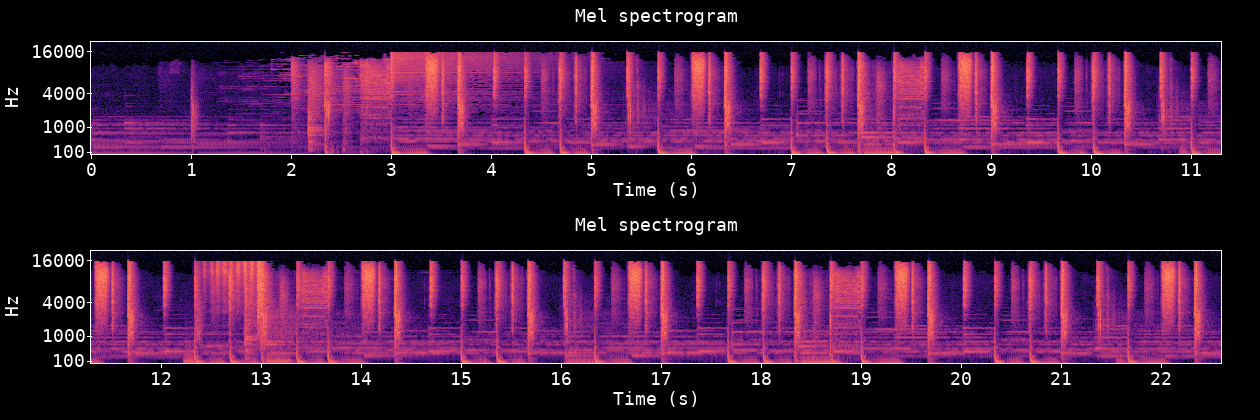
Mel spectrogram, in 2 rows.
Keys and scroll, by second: 1.1 w, 2.6 w, 5.0 q, 8.3 r, 11.4 q, 17.7 Tab, 20.8 e, 22.5 r.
